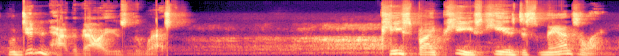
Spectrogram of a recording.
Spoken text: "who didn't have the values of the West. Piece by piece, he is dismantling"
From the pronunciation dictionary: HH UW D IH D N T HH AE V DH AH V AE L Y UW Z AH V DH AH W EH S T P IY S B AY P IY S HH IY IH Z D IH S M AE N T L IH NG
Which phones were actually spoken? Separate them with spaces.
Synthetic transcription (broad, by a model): HH UW D IH D N T HH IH V DH AH V AE L Y UW Z AH V DH AH W EH S T P IY S B AY P IY S HH IY IH Z D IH S M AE N T L IH NG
